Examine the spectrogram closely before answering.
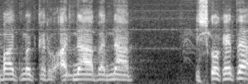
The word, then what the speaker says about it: अर्नब: अरे सुनो, मैं क्या कह रहा हूं, अर्नब बोलो, संस्कृत में महासागर। भारतीय लोगों के नाम का उच्चारण करना सीखो।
